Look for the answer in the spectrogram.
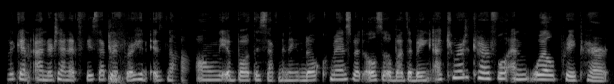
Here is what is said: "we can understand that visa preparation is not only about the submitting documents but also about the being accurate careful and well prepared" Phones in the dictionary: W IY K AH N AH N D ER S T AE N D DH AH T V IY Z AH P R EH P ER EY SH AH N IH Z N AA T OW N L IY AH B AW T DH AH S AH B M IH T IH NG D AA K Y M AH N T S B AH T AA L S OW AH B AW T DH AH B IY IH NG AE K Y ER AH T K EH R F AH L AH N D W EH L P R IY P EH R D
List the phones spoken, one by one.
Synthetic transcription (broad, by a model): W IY K AH N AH N D ER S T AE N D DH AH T F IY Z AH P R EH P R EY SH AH N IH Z N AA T OW N L IY AH B AW T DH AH S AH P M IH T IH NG D AA K Y M AH N T S B AH T AA L S OW AH B AW T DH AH B IY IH NG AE K Y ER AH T K EH R F AH L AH N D W EH L P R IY P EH R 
